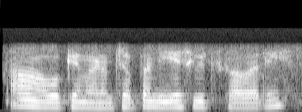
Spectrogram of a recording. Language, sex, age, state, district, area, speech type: Telugu, female, 18-30, Andhra Pradesh, Annamaya, rural, conversation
